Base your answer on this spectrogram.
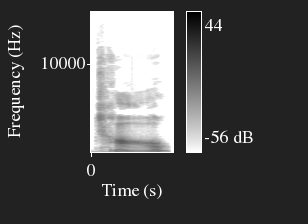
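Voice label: "chao3", Chinese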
